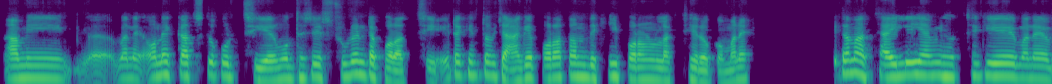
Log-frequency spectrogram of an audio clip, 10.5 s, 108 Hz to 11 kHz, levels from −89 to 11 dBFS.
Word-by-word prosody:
আমি 150 Hz, +1 st, +2 dB, 0.6 s
আ -, -, -3 dB, 0.2 s
মানে 150 Hz, 0 st, -2 dB, 0.2 s
অনেক 180 Hz, +2 st, +2 dB
কাজ 170 Hz, 0 st, +4 dB
তো -, -, 0 dB
করছি। 165 Hz, -3 st, -3 dB
এর 130 Hz, -, +2 dB
মধ্যে, 150 Hz, +1 st, -1 dB
যে 165 Hz, -, +2 dB
student 185 Hz, +4 st, 0 dB
টা 170 Hz, -, +6 dB
পড়াচ্ছি 115 Hz, +1 st, 0 dB, 0.2 s
এটা 185 Hz, -, -2 dB
কিন্তু 175 Hz, -1 st, -4 dB
আমি 170 Hz, -, -1 dB
ওইযে -, -, +3 dB
আগে 155 Hz, +5 st, +3 dB
পড়াতাম 160 Hz, +2 st, +2 dB
দেখেই 160 Hz, +3 st, -1 dB
পড়ানো 140 Hz, -1 st, +2 dB
লাগছে 125 Hz, -1 st, -5 dB
এরকম। 115 Hz, -2 st, -1 dB
মানে 140 Hz, +3 st, 0 dB, 0.9 s
এটা 290 Hz, -, +2 dB
না 195 Hz, -, +6 dB, 0.2 s
চাইলেই 170 Hz, +3 st, +4 dB
আমি 175 Hz, 0 st, -1 dB
হচ্ছে 160 Hz, +2 st, -6 dB
গিয়ে 170 Hz, -1 st, +4 dB, 0.2 s
মানে 150 Hz, 0 st, -1 dB
160 Hz, 175 wpm, -19 LUFS, 145-175 Hz, 0.9 s, টা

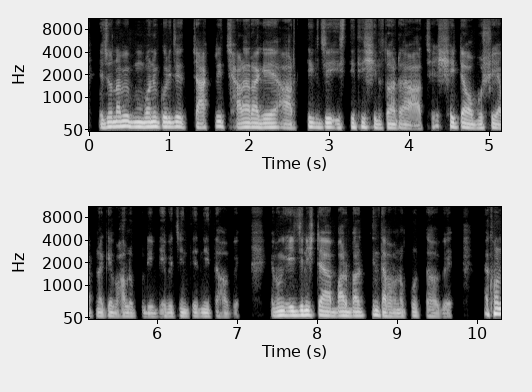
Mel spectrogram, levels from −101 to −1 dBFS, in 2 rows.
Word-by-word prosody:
এজন্য 135 Hz, +5 st, +4 dB
আমি 150 Hz, -, +7 dB, 0.2 s
মনে 135 Hz, +1 st, +7 dB
করি 135 Hz, -1 st, +4 dB
যে, 135 Hz, -, +4 dB, 0.2 s
চাকরি 115 Hz, +6 st, -2 dB
ছাড়ার 125 Hz, +3 st, 0 dB
আগে 120 Hz, +1 st, +2 dB, 0.2 s
আর্থিক 125 Hz, +6 st, -3 dB
যে 125 Hz, -, +5 dB, 0.2 s
স্থিতিশীলতাটা 110 Hz, -4 st, -2 dB, 0.2 s
আছে 125 Hz, +9 st, -15 dB, 0.2 s
সেটা 130 Hz, -1 st, 0 dB
অবশ্যই 105 Hz, +3 st, -2 dB
আপনাকে 95 Hz, +1 st, -6 dB
ভালো 95 Hz, -1 st, -5 dB
করে 90 Hz, 0 st, -8 dB
ভেবেচিন্তে 95 Hz, 0 st, -5 dB
নিতে 95 Hz, 0 st, -4 dB
হবে। 85 Hz, -2 st, -13 dB, 0.5 s
এবং 110 Hz, +3 st, +3 dB
এই 120 Hz, -, +6 dB
জিনিসটা 125 Hz, 0 st, +4 dB, 0.2 s
বারবার 110 Hz, -1 st, +2 dB
চিন্তাভাবনা 95 Hz, -8 st, -2 dB
করতে 100 Hz, -2 st, -8 dB
হবে। 90 Hz, 0 st, -10 dB, 0.5 s
এখন 160 Hz, +1 st, +5 dB
110 Hz, 165 wpm, -24 LUFS, 95-125 Hz, 0.5 s, আমি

